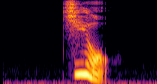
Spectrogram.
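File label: "jiu4", Chinese; 旧; 古い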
